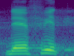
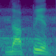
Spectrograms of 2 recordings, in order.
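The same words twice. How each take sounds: First: The name ends with a D sound. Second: The name ends with a T sound.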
